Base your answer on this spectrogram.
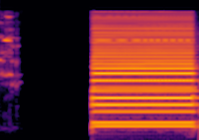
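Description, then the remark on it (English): An ice cream truck horn, honked by Mr. Sweets, sounds one long, steady honk, loud, holding for about a second after a short silence. “Mr. Sweets honked his horn.”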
